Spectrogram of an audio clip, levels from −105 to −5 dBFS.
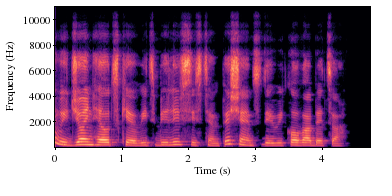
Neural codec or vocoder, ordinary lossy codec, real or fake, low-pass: none; none; real; none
